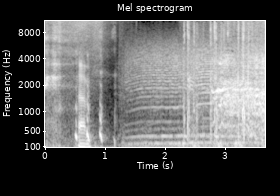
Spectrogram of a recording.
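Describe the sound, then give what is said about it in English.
A horse gives a short, shaky whinny, then hooves clip-clop steadily over a rumbling background, the clopping growing louder and busier toward the end. “Hold your horses and pull your carriage to the side of the road.”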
